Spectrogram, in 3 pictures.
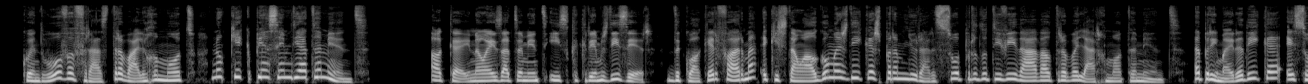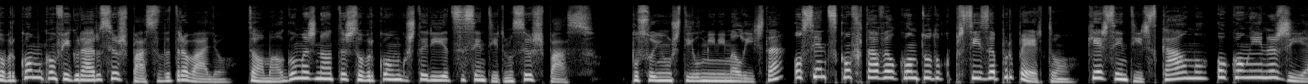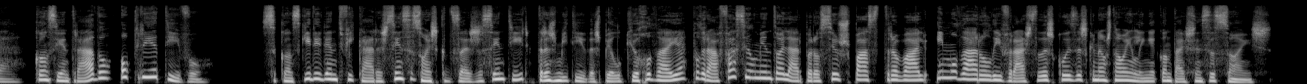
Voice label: portuguese female elearning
